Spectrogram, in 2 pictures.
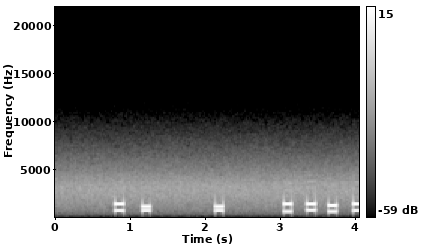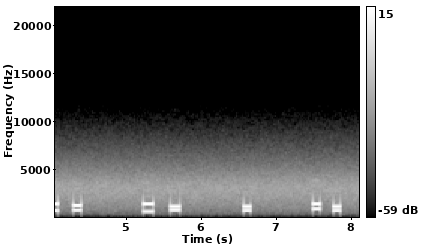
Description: DTMF, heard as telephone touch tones, dialled by hand, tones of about 110 ms. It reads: 64 4 39268 37 4 #4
